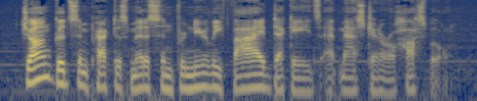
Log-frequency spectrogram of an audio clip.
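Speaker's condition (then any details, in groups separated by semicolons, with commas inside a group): No condition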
